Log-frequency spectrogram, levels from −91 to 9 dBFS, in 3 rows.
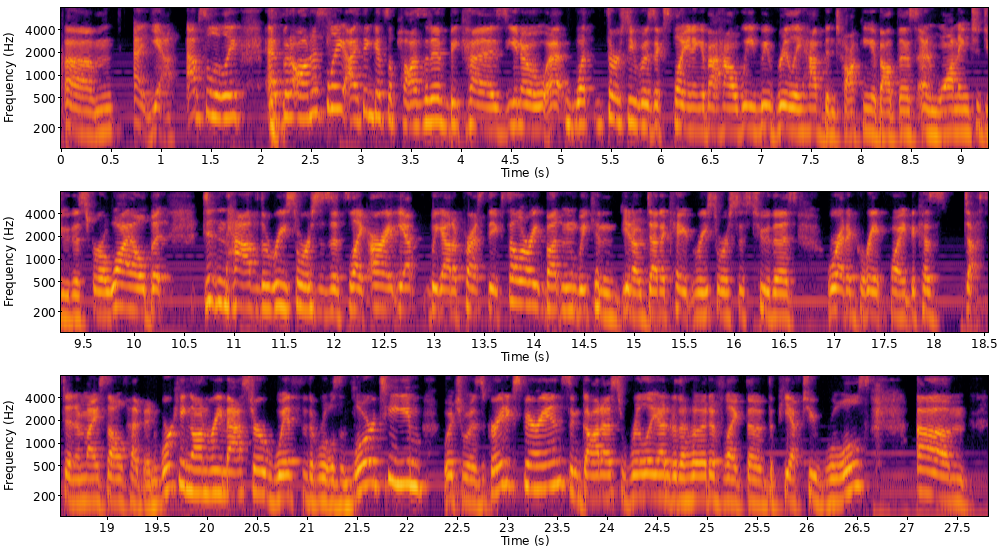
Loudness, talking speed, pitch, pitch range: -15 LUFS, 220 wpm, 195 Hz, 180-225 Hz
